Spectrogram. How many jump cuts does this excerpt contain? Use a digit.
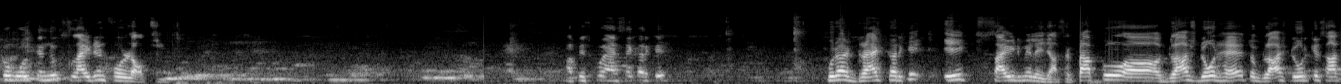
2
